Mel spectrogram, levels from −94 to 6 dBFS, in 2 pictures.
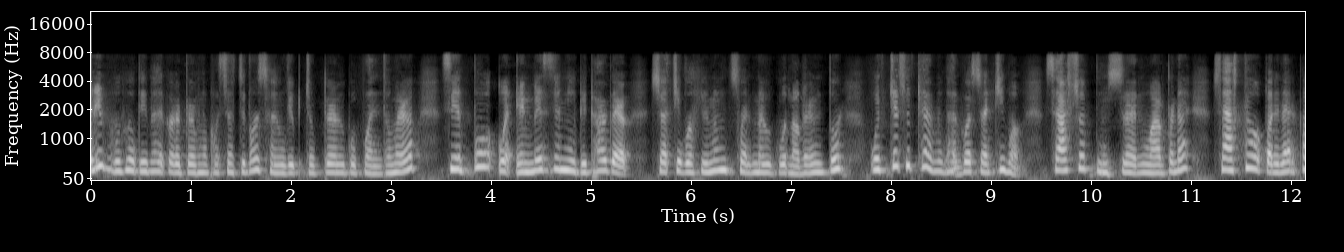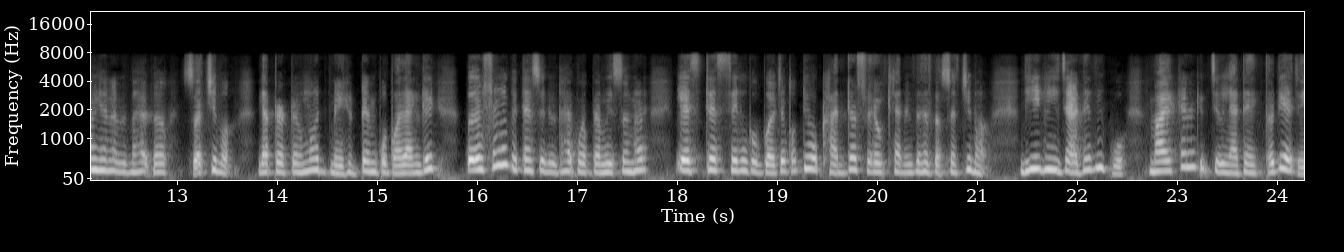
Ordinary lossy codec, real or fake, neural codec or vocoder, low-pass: none; fake; codec, 16 kHz, 0.5 kbps, FreqCodec, larger model; none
